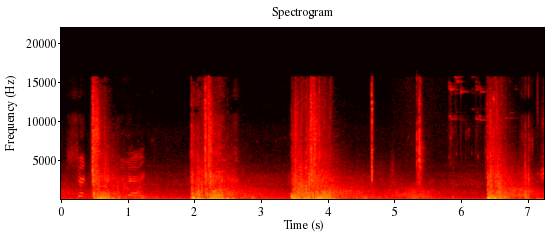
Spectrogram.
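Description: Four gunshots from a .38 revolver in The Walking Dead: Saints & Sinners video game, sharp loud blasts spaced about a second and a half apart, each with a short ringing tail, with faint low talk between.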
